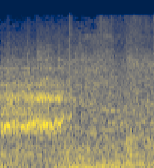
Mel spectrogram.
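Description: Race-car tyre squeal and engine noise as a remote-control Lightning McQueen toy car speeds away. The squeal holds two steady tones and stops about a second in, leaving a low engine rumble.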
